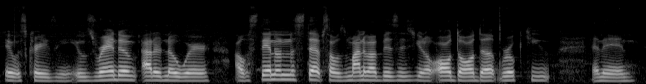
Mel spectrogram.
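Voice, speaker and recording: A woman's voice: on the low side, level tone, quick pace, a little mellow. A woman in a reality show confessional telling a story with sassy, dry remarks. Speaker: reality show cast member. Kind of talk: confessional interview. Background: music.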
